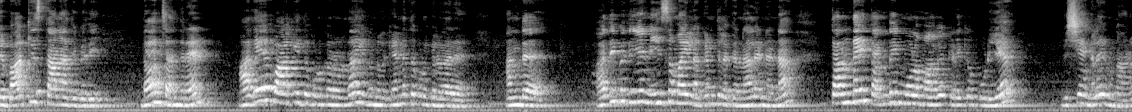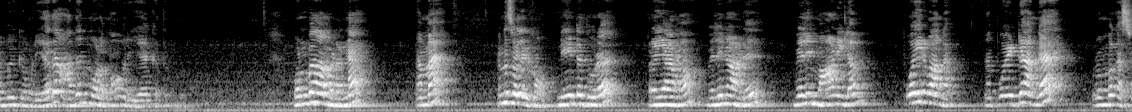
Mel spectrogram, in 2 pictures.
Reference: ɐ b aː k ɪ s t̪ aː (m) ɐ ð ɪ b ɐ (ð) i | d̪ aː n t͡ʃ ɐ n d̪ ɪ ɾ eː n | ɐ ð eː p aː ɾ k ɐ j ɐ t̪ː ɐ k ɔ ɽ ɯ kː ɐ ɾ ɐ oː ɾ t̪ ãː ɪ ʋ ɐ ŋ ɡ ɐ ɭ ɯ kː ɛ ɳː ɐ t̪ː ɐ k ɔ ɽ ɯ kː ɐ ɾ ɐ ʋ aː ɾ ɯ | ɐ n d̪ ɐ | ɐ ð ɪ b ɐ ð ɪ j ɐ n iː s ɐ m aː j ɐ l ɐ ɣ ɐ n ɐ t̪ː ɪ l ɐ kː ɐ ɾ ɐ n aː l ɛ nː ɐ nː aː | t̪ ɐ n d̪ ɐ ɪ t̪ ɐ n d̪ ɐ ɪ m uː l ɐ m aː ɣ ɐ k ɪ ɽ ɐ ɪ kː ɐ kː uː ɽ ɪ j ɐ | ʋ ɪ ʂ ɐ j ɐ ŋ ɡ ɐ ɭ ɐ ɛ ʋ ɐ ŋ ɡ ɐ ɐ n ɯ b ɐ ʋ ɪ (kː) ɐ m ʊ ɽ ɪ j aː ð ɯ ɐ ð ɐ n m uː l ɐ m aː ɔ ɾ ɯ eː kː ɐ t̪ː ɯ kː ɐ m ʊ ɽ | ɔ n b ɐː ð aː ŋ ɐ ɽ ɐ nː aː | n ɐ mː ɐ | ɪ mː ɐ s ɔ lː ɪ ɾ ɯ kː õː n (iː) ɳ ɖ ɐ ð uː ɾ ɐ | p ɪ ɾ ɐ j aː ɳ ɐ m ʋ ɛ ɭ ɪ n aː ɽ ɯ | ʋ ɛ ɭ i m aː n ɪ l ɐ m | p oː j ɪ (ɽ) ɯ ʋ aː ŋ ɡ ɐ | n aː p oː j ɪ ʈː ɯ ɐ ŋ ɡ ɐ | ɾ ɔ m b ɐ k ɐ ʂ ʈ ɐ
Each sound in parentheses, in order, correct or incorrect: incorrect: n, correct, correct, correct, incorrect: ɾ

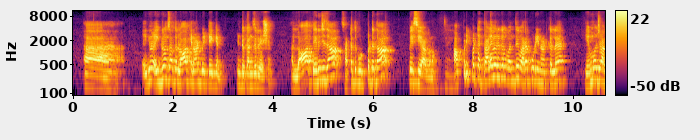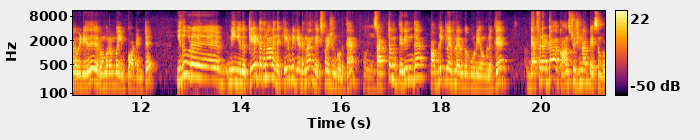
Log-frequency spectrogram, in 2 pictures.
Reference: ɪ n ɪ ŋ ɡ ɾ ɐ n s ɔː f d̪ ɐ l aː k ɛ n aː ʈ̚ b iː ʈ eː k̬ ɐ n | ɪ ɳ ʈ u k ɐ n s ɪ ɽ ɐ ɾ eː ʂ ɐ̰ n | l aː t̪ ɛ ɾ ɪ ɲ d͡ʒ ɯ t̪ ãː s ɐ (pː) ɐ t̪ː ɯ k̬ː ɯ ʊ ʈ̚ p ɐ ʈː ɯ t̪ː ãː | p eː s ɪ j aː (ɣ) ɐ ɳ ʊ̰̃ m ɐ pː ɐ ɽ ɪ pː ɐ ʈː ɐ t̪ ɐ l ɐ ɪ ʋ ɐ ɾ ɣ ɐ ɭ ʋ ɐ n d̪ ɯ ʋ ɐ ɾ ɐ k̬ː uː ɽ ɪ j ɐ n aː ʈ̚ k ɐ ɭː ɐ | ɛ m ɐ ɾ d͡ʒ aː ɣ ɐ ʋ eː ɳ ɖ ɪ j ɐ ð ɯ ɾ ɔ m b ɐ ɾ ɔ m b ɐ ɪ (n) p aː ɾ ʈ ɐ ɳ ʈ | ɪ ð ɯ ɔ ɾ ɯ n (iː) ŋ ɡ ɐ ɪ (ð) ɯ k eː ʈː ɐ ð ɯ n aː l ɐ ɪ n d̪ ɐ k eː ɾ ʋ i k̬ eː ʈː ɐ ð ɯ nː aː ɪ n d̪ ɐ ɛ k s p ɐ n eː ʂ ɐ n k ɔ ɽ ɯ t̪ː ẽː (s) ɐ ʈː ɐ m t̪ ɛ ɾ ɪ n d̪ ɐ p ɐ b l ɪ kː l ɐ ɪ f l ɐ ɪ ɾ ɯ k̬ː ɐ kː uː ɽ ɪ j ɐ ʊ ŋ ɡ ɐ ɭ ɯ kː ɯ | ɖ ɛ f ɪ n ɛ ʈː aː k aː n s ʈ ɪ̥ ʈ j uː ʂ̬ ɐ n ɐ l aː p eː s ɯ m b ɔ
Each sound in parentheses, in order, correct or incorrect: incorrect: ʈː, correct, incorrect: m, correct, correct, correct

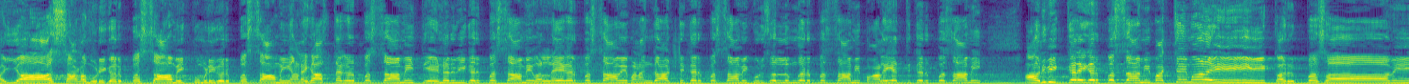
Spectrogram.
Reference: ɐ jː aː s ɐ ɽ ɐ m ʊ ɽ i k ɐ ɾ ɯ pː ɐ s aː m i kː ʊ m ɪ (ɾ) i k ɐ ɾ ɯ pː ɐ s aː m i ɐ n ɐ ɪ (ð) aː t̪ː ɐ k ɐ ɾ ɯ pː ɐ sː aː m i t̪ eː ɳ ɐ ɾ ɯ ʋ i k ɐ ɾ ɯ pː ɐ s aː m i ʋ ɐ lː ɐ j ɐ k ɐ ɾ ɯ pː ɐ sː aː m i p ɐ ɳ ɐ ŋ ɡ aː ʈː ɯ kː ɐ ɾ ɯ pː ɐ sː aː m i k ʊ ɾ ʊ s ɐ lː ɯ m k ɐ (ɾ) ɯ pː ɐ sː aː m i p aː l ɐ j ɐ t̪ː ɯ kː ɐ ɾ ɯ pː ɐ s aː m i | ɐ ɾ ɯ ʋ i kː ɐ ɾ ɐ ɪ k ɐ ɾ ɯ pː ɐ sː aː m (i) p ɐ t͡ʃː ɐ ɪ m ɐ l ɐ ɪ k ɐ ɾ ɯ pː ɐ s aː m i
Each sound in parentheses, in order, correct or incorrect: incorrect: ɽ, incorrect: ɣ, correct, correct

